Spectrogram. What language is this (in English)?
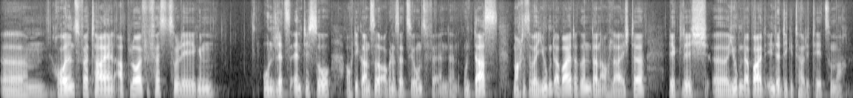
German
